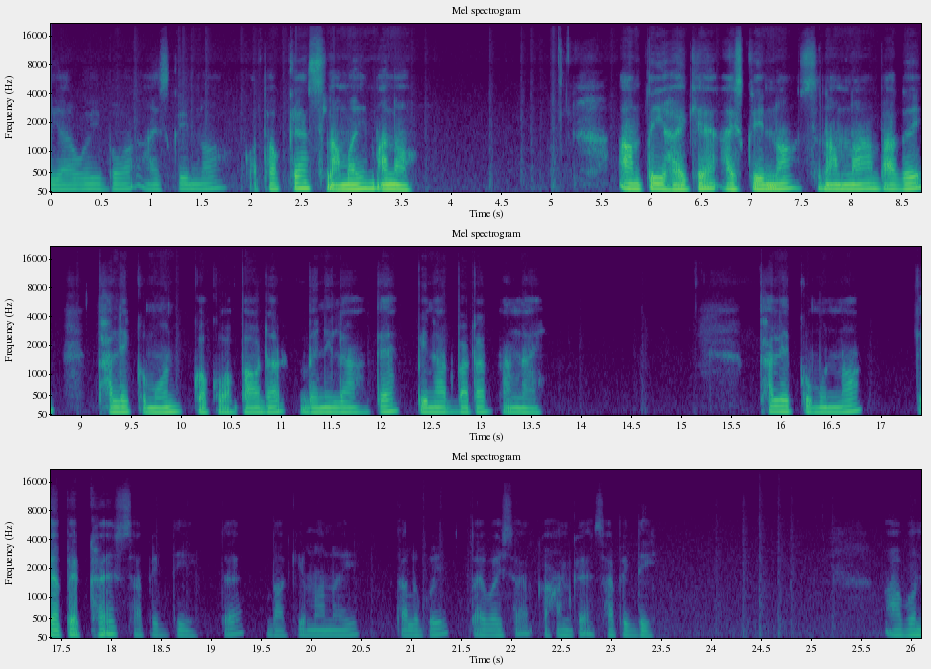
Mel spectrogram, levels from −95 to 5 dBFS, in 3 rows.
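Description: Speech, with automatic gain falling from 5.58 to 10.11 s: the gain control, reacting to loud or noisy input, lowers its level by about 8 dB, so voice and room noise sink together.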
